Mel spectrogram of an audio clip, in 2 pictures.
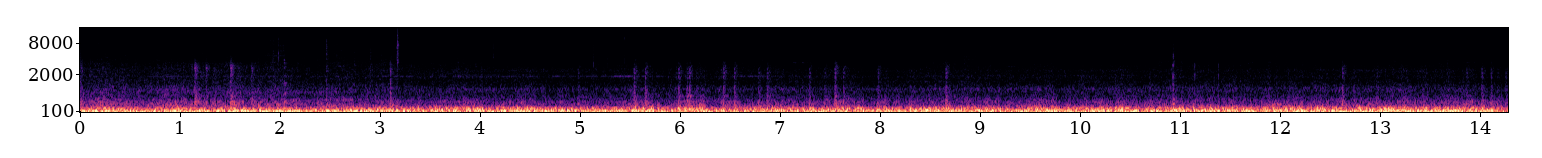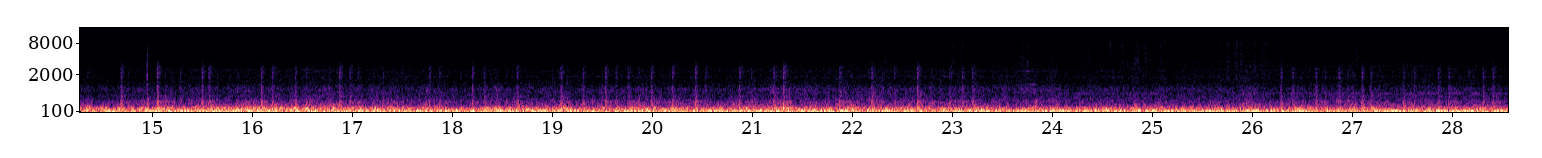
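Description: Steady low rumble inside the passenger car of an Italo high-speed train running at high speed, with faint clicks now and then.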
